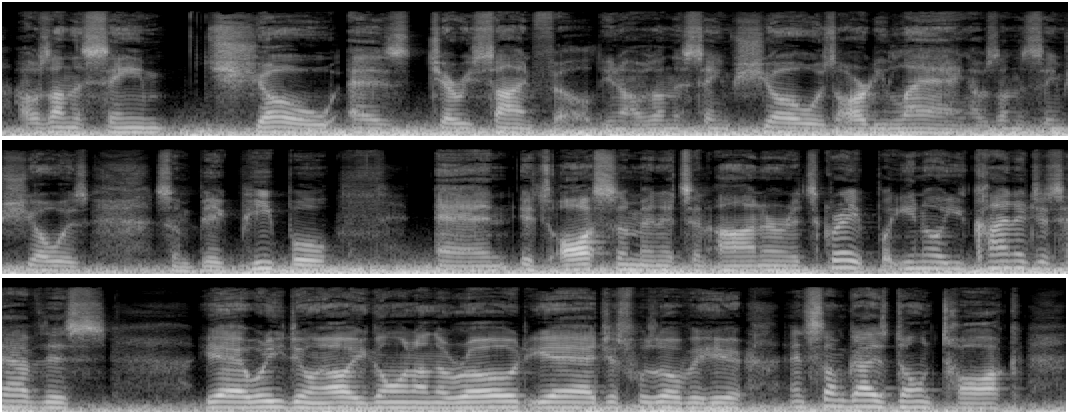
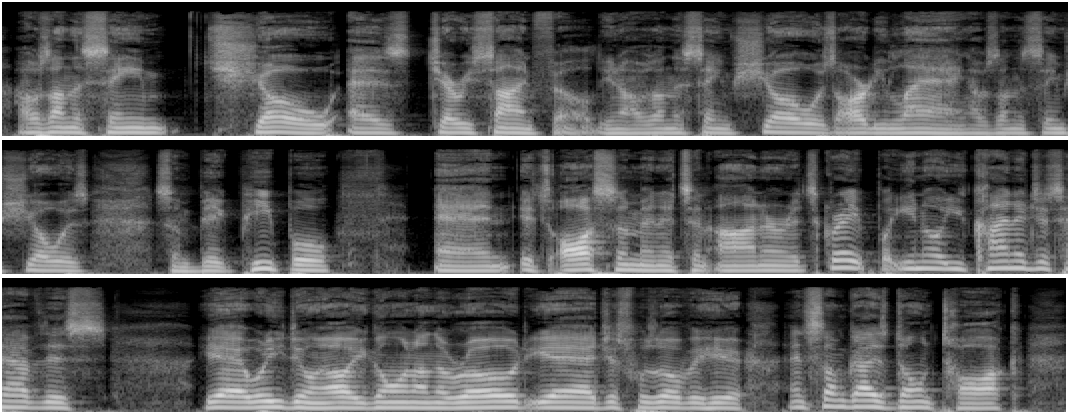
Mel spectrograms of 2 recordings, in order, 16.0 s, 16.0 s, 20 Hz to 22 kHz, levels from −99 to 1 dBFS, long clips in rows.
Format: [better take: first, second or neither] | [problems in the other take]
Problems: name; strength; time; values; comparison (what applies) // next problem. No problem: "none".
second | low rumble; noticeable; throughout; 15 dB below the speech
